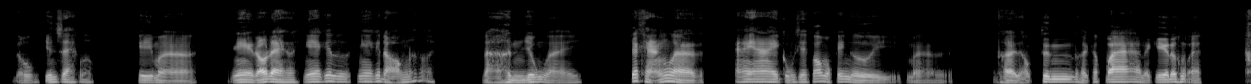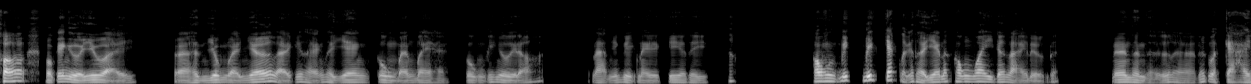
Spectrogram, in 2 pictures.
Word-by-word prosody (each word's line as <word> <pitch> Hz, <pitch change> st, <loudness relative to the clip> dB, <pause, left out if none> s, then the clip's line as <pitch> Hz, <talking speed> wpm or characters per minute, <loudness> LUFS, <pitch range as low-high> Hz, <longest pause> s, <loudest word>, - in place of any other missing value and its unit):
Đúng, 90 Hz, +2 st, -8 dB
chính 110 Hz, +2 st, 0 dB
xác 115 Hz, -2 st, -2 dB
luôn. 105 Hz, -2 st, -11 dB, 0.5 s
Khi 100 Hz, -1 st, 0 dB
mà 80 Hz, -4 st, -3 dB, 0.4 s
nghe 105 Hz, +1 st, +3 dB
rõ 100 Hz, -, +7 dB
ràng 105 Hz, -2 st, +5 dB
rồi, 105 Hz, -, -3 dB
nghe 120 Hz, +3 st, +1 dB
cái 140 Hz, +2 st, 0 dB, 0.2 s
nghe 130 Hz, 0 st, -2 dB
cái 140 Hz, -, -2 dB
đoạn 90 Hz, 0 st, -1 dB
đó 150 Hz, -, -6 dB
thôi 120 Hz, -, -12 dB, 0.5 s
là 90 Hz, -1 st, -5 dB
hình 95 Hz, 0 st, -1 dB
dung 110 Hz, +1 st, +1 dB
lại. 95 Hz, +3 st, -6 dB, 0.5 s
Chắc -, -, +2 dB
hẳn 140 Hz, +7 st, +3 dB
là 95 Hz, -8 st, +4 dB, 0.4 s
ai 120 Hz, +2 st, +1 dB
ai 125 Hz, -1 st, +3 dB
cũng 100 Hz, -1 st, -5 dB
sẽ 110 Hz, 0 st, -3 dB
có 130 Hz, +4 st, 0 dB
một 130 Hz, -, -1 dB
cái 125 Hz, -, -1 dB
người 90 Hz, -7 st, -1 dB
mà 90 Hz, -1 st, -10 dB, 0.7 s
thời 85 Hz, -2 st, +1 dB
học 85 Hz, 0 st, -7 dB
sinh, 120 Hz, -2 st, +2 dB
thời 105 Hz, -, -4 dB
cấp 115 Hz, -, -7 dB
3 120 Hz, 0 st, +4 dB
này 95 Hz, -4 st, -6 dB
kia, 110 Hz, 0 st, +4 dB
đúng 120 Hz, +2 st, +3 dB
hông 125 Hz, -, -2 dB
bạn? 85 Hz, -1 st, -5 dB, 0.5 s
Có 160 Hz, +3 st, +8 dB, 0.2 s
một -, -, +1 dB
cái 130 Hz, -, +3 dB
người 105 Hz, -7 st, +5 dB
như 105 Hz, +2 st, +5 dB
vậy 85 Hz, 0 st, 0 dB, 0.4 s
và 90 Hz, 0 st, -1 dB
hình 95 Hz, 0 st, -2 dB
dung 105 Hz, +1 st, +2 dB
lại, 90 Hz, -2 st, 0 dB
nhớ 115 Hz, +9 st, +4 dB
lại 85 Hz, -, +1 dB
cái 120 Hz, -, -3 dB
khoảng 95 Hz, -1 st, -5 dB
thời 95 Hz, -5 st, -4 dB
gian 105 Hz, +1 st, -1 dB
cùng 95 Hz, -3 st, -2 dB
bạn 85 Hz, +1 st, -3 dB
bè, 90 Hz, -3 st, -7 dB, 0.2 s
cùng 90 Hz, -2 st, -5 dB
cái 115 Hz, -, -7 dB
người 95 Hz, -5 st, -1 dB
đó, 100 Hz, -, -7 dB, 0.5 s
làm 95 Hz, -2 st, -4 dB
những 90 Hz, +2 st, -5 dB
việc 95 Hz, -4 st, -3 dB
này 90 Hz, -2 st, -4 dB
việc 85 Hz, -, -7 dB
kia 100 Hz, 0 st, -2 dB
thì 90 Hz, -2 st, -6 dB, 0.2 s
nó 155 Hz, -, -9 dB, 0.8 s
hông 145 Hz, 0 st, +5 dB
biết 180 Hz, +2 st, +4 dB
biết 190 Hz, +3 st, +8 dB
chắc 195 Hz, 0 st, +4 dB
là -, -, -3 dB
cái 135 Hz, -, -3 dB
thời -, -, +1 dB
gian 115 Hz, +2 st, +2 dB
nó 135 Hz, -, -1 dB
không 130 Hz, -1 st, +1 dB
quay 130 Hz, -3 st, +3 dB
trở 115 Hz, -, +1 dB
lại 85 Hz, -6 st, -3 dB
được 80 Hz, -2 st, -6 dB
đó, -, -, -11 dB, 0.5 s
nên 110 Hz, 0 st, +2 dB
thành 95 Hz, -4 st, -1 dB
thử 90 Hz, +7 st, -6 dB
là 90 Hz, -3 st, -8 dB
rất 130 Hz, +6 st, -6 dB
là 120 Hz, -, 0 dB
cay 100 Hz, 0 st, -1 dB
105 Hz, 235 wpm, -23 LUFS, 90-120 Hz, 0.8 s, Có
